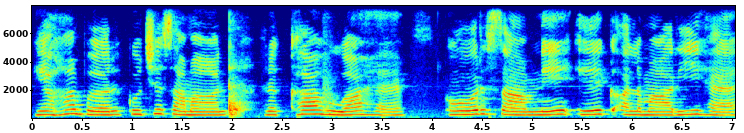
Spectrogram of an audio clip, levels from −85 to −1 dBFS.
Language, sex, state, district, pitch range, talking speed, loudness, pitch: Hindi, male, Punjab, Pathankot, 235-280 Hz, 100 wpm, -15 LUFS, 255 Hz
